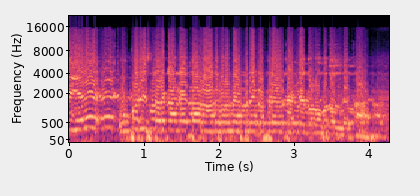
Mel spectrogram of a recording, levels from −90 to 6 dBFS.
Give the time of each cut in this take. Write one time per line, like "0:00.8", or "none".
none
